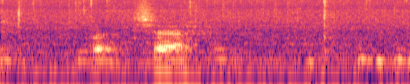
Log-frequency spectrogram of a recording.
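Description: A man's brief spoken words over the faint sizzle of onions, garlic and ginger frying in a steel pot, with a small click about one and a half seconds in.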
